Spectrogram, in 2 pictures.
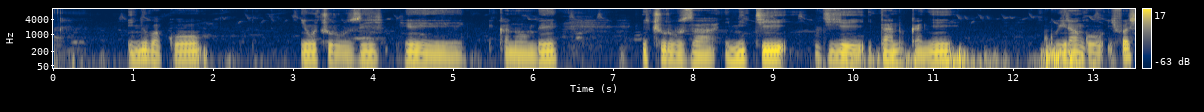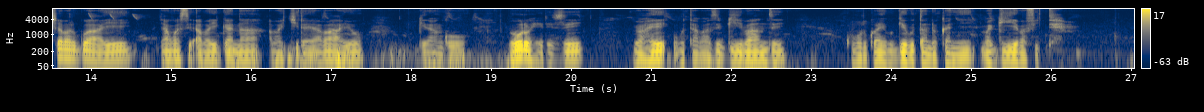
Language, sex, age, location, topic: Kinyarwanda, male, 18-24, Kigali, health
